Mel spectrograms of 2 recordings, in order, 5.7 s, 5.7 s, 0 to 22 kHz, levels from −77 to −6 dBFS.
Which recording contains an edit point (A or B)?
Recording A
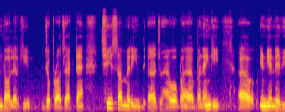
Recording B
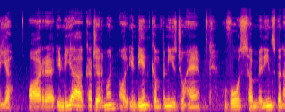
B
